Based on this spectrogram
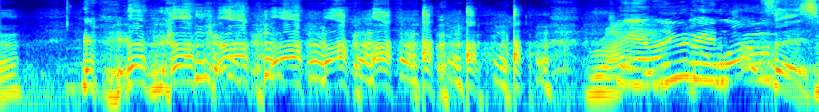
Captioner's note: laughter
